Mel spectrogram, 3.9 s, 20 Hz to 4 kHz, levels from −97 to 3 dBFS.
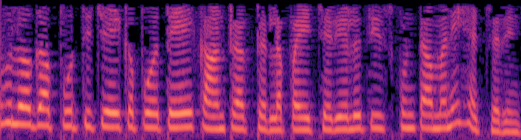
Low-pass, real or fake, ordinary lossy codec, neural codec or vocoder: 3.6 kHz; real; none; none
